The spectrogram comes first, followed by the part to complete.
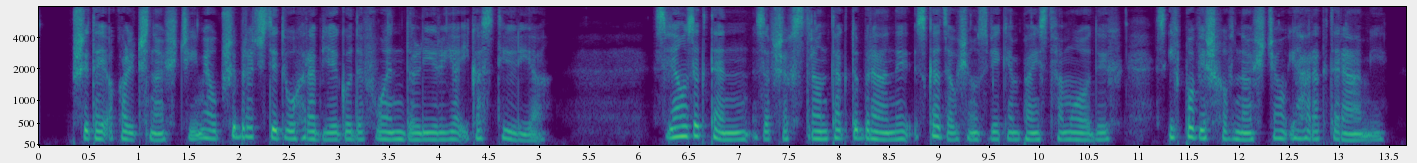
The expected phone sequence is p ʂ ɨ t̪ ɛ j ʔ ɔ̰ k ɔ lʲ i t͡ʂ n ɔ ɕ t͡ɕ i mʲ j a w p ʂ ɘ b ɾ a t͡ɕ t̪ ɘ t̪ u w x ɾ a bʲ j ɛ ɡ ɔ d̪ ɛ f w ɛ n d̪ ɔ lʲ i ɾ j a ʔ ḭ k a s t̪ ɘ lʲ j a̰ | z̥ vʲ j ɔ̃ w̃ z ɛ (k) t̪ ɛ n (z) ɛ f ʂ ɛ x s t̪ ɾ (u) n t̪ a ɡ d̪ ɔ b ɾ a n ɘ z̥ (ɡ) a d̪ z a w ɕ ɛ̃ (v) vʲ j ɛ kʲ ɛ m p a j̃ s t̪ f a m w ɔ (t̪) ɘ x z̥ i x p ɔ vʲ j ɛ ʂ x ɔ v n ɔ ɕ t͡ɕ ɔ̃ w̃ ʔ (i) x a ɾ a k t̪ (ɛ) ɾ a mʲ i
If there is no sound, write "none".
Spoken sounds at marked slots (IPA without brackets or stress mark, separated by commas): k, z, ɔ, ɡ, z, d̪, i, ɛ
